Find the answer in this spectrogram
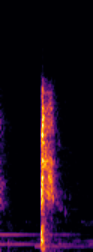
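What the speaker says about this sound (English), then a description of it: "I had to sneeze in a video." A single sharp sneeze bursts out close to the microphone, brief and loud, over a quiet background with a faint steady hum from Minecraft gameplay.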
